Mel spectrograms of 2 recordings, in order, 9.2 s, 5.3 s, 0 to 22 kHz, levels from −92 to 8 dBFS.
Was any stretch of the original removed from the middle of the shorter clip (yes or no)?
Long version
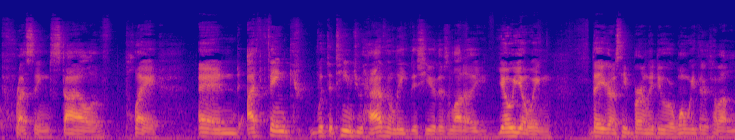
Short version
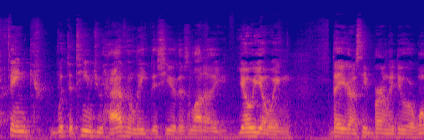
no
